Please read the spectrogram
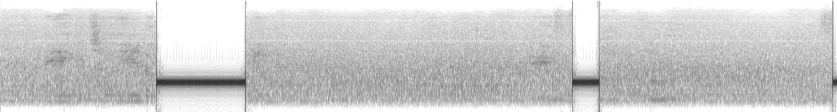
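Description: Censor bleep: a single steady high tone that blanks out the audio twice, once for under a second a little over a second in and once briefly about four seconds in, bleeping out spoken words. Between the bleeps there is a low background of muffled voices and outdoor noise.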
